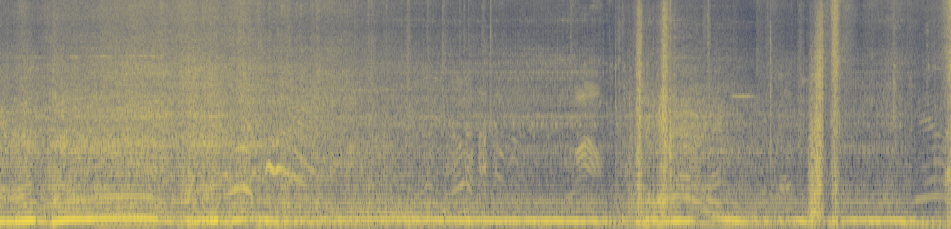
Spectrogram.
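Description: Snowmobile engine firing up outdoors in back-country snow, a close, loud steady drone with several sharp revving surges and shifts in pitch while voices talk over it.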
